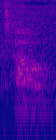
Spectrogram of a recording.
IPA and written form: taʊn (town)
